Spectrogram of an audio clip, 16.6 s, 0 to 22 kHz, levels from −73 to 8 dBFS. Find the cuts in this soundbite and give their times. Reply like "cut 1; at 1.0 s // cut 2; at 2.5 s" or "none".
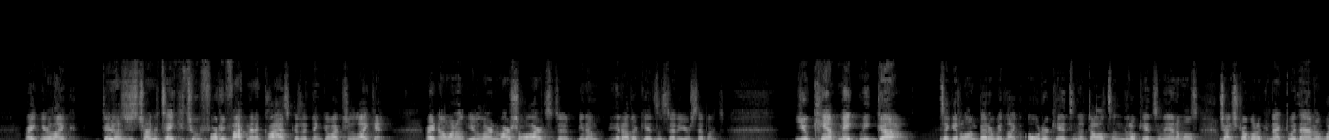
cut 1; at 9.9 s // cut 2; at 11.8 s // cut 3; at 15.3 s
